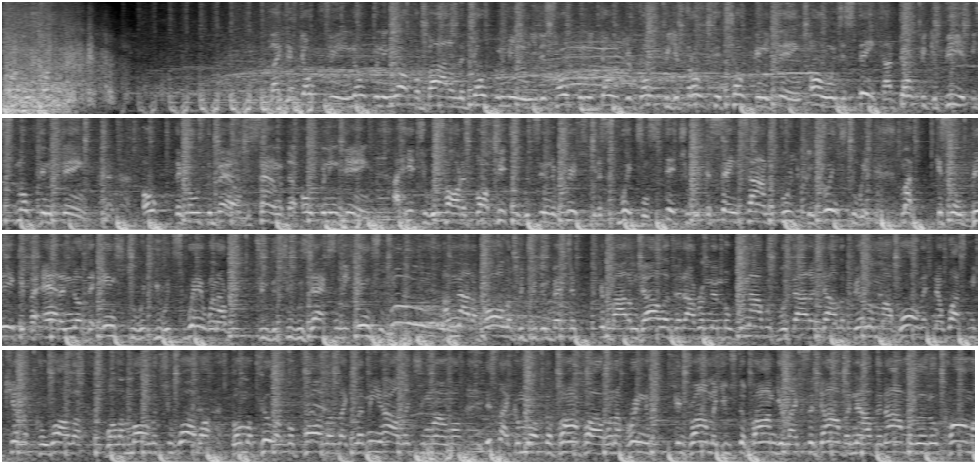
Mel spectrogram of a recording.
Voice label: Freestyle; T Hip Hop Awards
